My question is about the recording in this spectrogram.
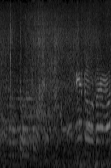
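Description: Voices of people on the ski slope calling out, with a loud, high, wavering call starting about a second and a half in, over a faint background hiss.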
